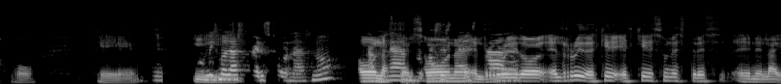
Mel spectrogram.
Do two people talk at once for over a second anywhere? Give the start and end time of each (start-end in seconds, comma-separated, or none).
3.5-5.2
